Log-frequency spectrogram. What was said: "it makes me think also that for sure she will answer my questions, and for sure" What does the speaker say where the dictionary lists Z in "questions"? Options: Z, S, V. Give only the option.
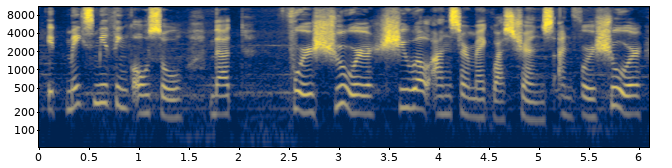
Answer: S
